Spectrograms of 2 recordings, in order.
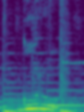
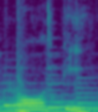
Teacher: untuk vokal u pada kata guru bibir membentuk lingkaran yang lebih kecil dibandingkan vokal o pada roti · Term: vokal bundar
